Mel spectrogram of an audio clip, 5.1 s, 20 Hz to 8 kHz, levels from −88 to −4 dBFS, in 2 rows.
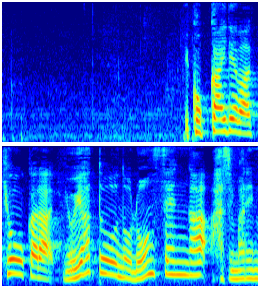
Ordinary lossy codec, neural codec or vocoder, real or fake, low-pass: none; none; real; none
